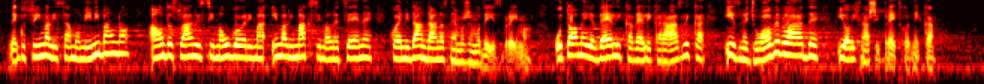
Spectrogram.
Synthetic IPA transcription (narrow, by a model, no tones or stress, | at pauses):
ne̞ɡo̞suimalisamo̞minimalˠno̞ | a̰o̞nd̪asuaɡnisimauɡo̞ʋoɾimaʔimalimaksimalˠne̞t̪se̞ːne̞ | ko̞je̞nid̪aːnd̪anasne̞mo̞ʒemo̞d̪a̰ḭzbɾo̰jḭmʔo̰ | ut̪o̞me̞je̞ʋelikaʋe̞likaɾaːzlikaizme̞d͡ʑuo̞ʋe̞ʋlˠaːd̪e̞io̞ʋixnaʃḭxpɾe̞ːt̪xod̪nḭka̰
